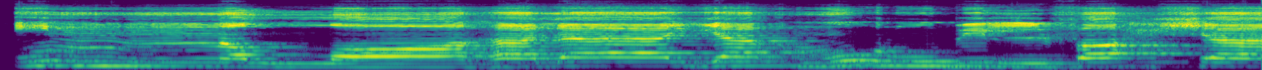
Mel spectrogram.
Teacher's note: لفظ اللہ کے لام سے پہلے والا جو حرف نون ہے اس پر ہے زبر، تو یہاں لفظ اللہ کا لام پورا ادا ہوگا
